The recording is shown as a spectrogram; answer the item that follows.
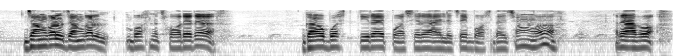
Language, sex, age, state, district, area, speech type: Nepali, female, 60+, West Bengal, Kalimpong, rural, spontaneous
